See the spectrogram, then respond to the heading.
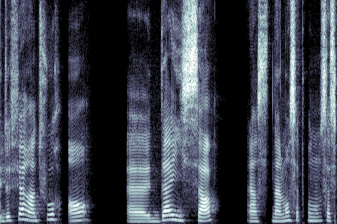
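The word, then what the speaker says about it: dgħajsa: Une autre activité intéressante à faire est de faire un tour en Daïssa. Alors, finalement, ça se prononce comme ça.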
